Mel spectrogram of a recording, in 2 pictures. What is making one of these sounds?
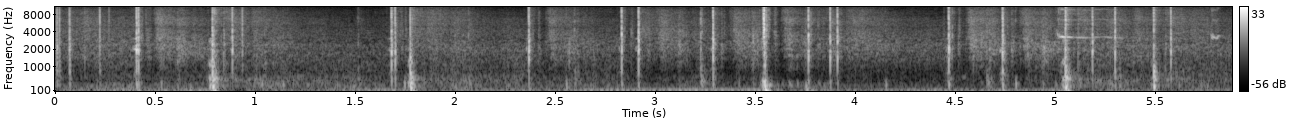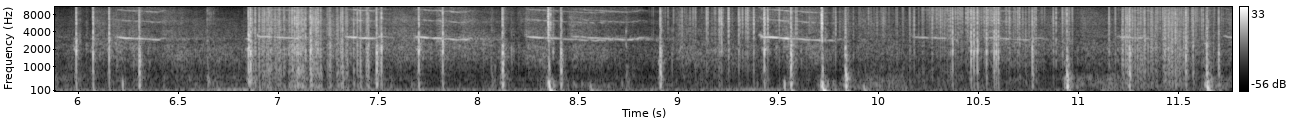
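Fireworks bang and crackle repeatedly.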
